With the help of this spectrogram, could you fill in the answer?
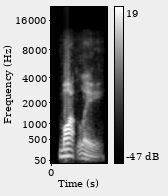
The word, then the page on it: motley: American English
